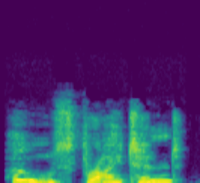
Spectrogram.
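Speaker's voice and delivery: put-on high, drawn-out boyish retort; boy's slow defiant repeat. A narrator's reading. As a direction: repeat it stubbornly. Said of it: "said Neville again".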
